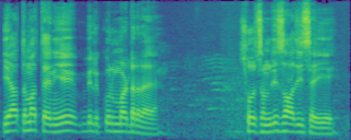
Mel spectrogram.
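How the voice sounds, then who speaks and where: A man's voice: on the high side, fairly quick, a little mellow, a little hiss or hum. A man with a Haryanvi accent giving spontaneous testimony as an interviewee.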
